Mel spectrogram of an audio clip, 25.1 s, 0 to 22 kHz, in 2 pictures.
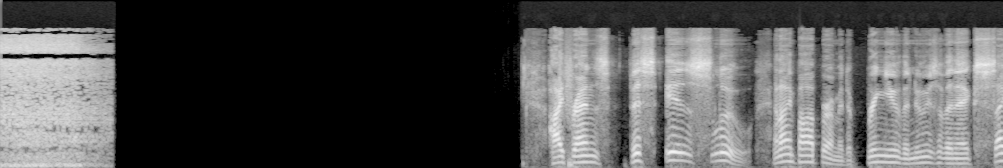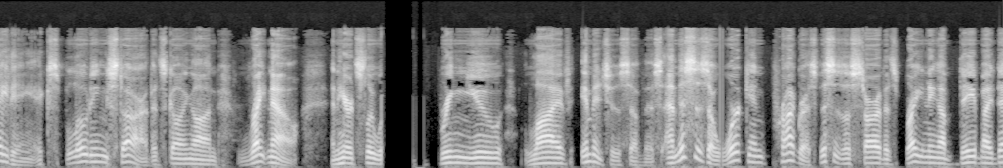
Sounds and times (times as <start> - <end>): Speech: 6.6 - 17.4, 18.0 - 25.0.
